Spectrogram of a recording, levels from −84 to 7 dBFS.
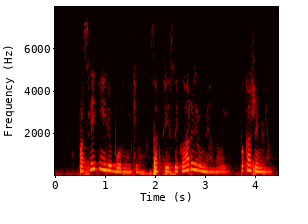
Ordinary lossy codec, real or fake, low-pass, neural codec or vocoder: Opus, 32 kbps; real; 7.2 kHz; none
